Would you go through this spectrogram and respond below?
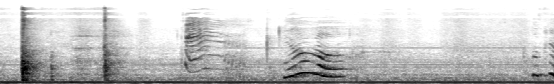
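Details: Female Bengal cat up in her favorite window, being petted, gives two short arched chirping meows, the second lower and rising-then-falling, among a couple of sharp clicks and a woman talking softly.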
